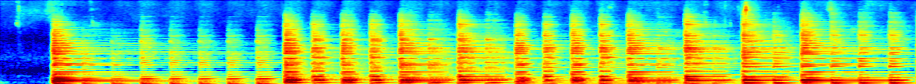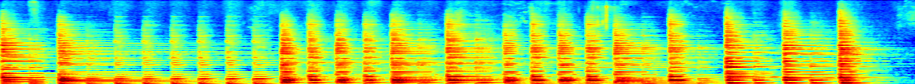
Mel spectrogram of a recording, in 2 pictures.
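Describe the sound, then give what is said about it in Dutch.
A pop tune, the second of two versions of the same song, plays fairly loud, driven by steady, bouncy repeated chords with a clear bass line. There is no singing or talking. “Hans die heeft voor ons twee versies van een nummer van de … voorbereid”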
